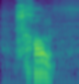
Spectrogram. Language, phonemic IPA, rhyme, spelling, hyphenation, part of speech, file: Dutch, /sxoːn/, -oːn, schoon, schoon, adjective / adverb / noun / conjunction, Nl-schoon.ogg
- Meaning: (adjective) 1. beautiful 2. clean; cleansed; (adverb) 1. cleanly; beautifully 2. completely, fully, utterly; entirely; quite; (noun) beauty; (conjunction) although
